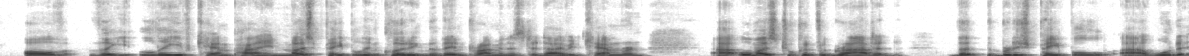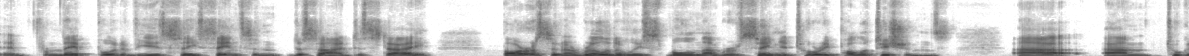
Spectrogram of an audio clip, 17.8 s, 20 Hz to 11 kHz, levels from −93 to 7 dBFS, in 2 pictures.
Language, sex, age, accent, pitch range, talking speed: English, male, 50-69, Australian, 130-160 Hz, 165 wpm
